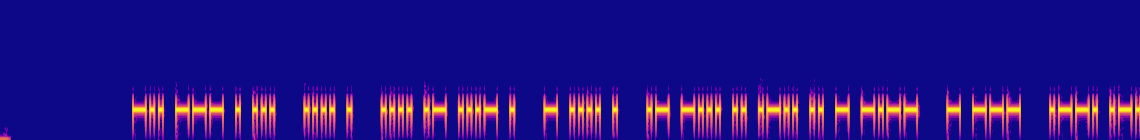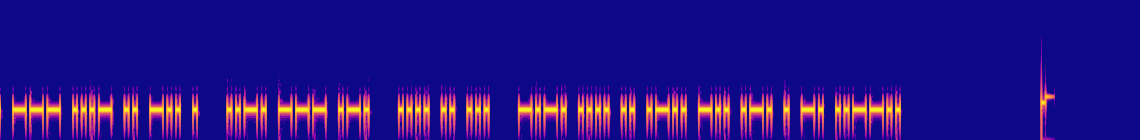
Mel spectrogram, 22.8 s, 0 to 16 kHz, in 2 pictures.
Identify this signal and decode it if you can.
Morse code, heard as a keyed tone, about 28 wpm, 700 Hz. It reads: DOES HE HAVE THE ABILITY TO PROVIDE FOR HIS CHILDREN?
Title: Sentences from Top 1000 Words - Review Part 3 - 28wpm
